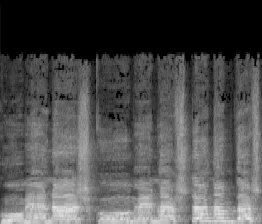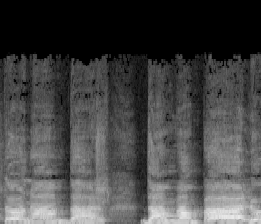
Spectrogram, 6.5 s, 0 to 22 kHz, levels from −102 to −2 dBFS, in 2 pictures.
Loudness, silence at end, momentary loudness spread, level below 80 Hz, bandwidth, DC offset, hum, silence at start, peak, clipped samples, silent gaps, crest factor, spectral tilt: -17 LUFS; 0 s; 9 LU; -72 dBFS; 17 kHz; under 0.1%; none; 0 s; -2 dBFS; under 0.1%; none; 16 dB; -3.5 dB/octave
